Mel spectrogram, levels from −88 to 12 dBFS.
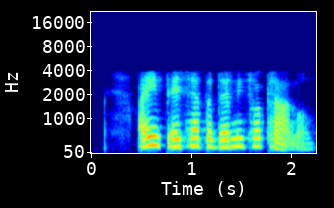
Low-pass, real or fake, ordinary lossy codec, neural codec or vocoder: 7.2 kHz; fake; AAC, 16 kbps; codec, 16 kHz, 1 kbps, FunCodec, trained on LibriTTS, 50 frames a second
